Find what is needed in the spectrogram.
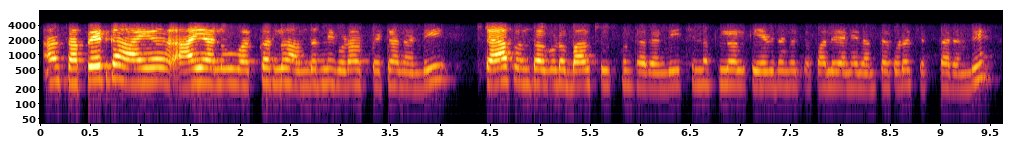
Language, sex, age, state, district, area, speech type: Telugu, female, 18-30, Andhra Pradesh, Chittoor, urban, conversation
